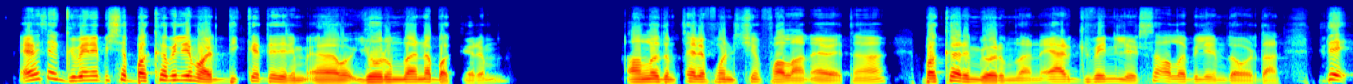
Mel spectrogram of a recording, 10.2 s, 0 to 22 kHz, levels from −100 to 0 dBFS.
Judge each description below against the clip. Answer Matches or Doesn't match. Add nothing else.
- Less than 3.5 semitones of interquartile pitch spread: Doesn't match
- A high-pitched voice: Doesn't match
